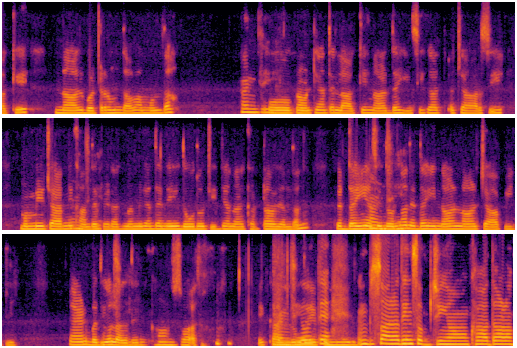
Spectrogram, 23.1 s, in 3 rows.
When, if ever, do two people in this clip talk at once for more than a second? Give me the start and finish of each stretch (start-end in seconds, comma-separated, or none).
19.4-20.7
